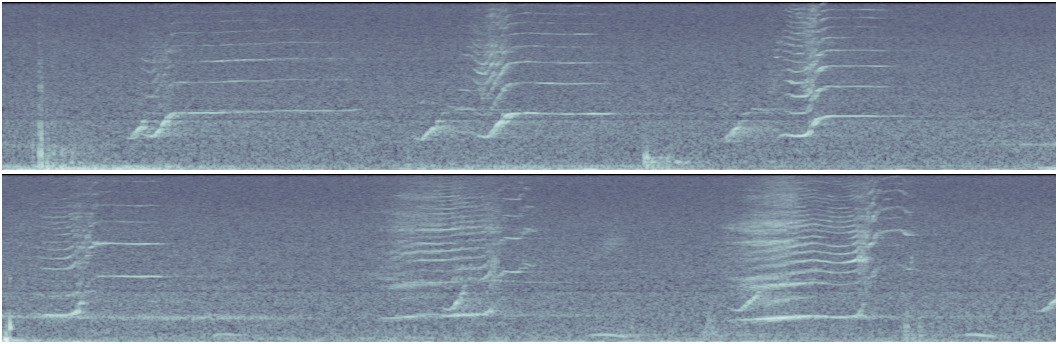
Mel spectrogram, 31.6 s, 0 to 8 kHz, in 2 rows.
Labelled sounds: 2.1	4.8	humpback whale, 0.80 to 4.9 kHz
5.2	5.4	humpback whale, 2.0 to 2.1 kHz
6.7	9.1	humpback whale, 0.80 to 7.5 kHz
11.1	13.3	humpback whale, 0.80 to 7.9 kHz
16.4	19.0	humpback whale, 1.1 to 7.1 kHz
21.6	23.9	humpback whale, 0.83 to 6.5 kHz
26.6	29.6	humpback whale, 0.80 to 7.8 kHz

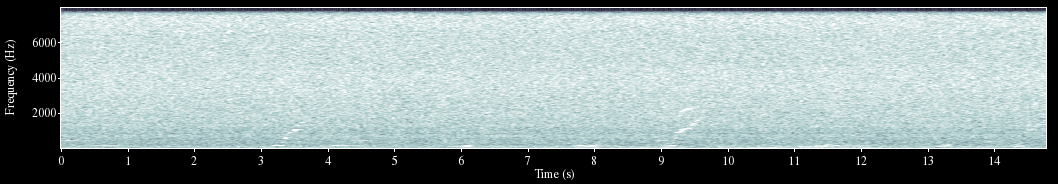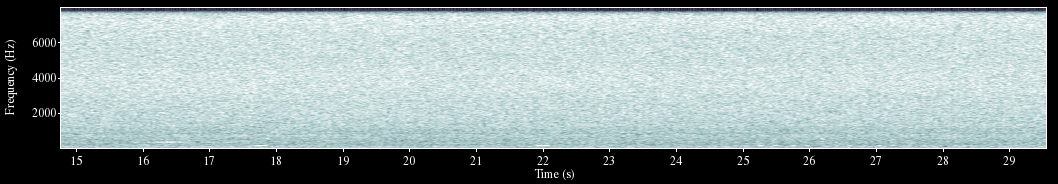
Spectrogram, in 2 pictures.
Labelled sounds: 9.2	9.5	humpback whale, 0.86 to 1.2 kHz

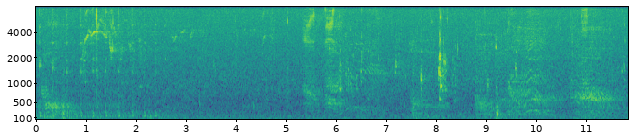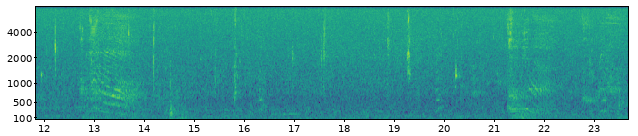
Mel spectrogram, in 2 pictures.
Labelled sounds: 0.0	0.8	killer whale, southern Alaska resident, 0 to 5.6 kHz
5.8	7.0	killer whale, southern Alaska resident, 0.28 to 5.2 kHz
7.4	10.3	killer whale, southern Alaska resident, 0 to 7.5 kHz
10.6	11.8	killer whale, southern Alaska resident, 0 to 7.3 kHz
12.7	14.1	killer whale, southern Alaska resident, 0 to 7.0 kHz
21.1	23.6	killer whale, southern Alaska resident, 0 to 8.0 kHz

